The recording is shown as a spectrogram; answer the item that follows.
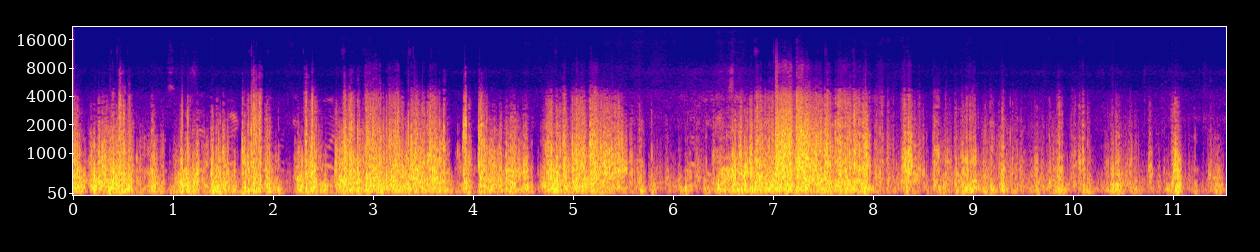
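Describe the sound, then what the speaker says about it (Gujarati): Strong gusting wind buffets the microphone in loud, rough bursts, rising and falling over several seconds with a heavier roar near the middle. "બહુ જ પવન છે અત્યારે।"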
